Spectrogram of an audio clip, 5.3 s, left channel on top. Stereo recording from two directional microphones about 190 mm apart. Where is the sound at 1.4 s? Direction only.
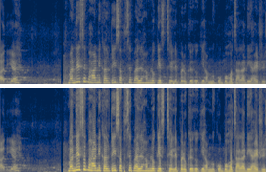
50° right (ahead or behind).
